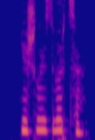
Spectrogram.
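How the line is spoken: Quiet distracted reply. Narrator (Russian): тихо ответила, все еще пытаясь освежить в памяти события минувшего дня

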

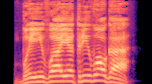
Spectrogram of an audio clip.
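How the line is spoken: Loud announcement. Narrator (Russian): громко произнес Атерио

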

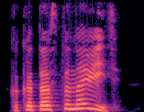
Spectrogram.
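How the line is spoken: Shouting. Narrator (Russian): крикнул он

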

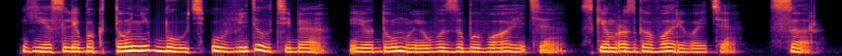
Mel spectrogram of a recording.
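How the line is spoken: Growl. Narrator (Russian): Прорычал Дариус

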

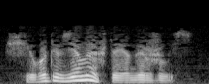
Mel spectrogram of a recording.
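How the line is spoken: Soft smiling male voice. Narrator (Russian): мягко улыбнулся он мне

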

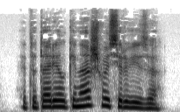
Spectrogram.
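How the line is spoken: Shout. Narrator (Russian): крикнула тетя Наташа

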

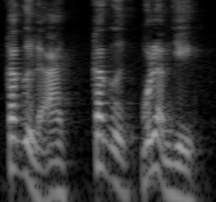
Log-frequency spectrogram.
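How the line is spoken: Startled loud shout. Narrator (Vietnamese): người kia giật mình hét lớn

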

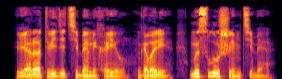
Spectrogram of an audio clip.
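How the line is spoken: Calm. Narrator (Russian): спокойно кивнул Романов

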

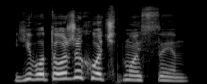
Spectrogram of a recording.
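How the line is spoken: Tired question. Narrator (Russian): Устало спросил

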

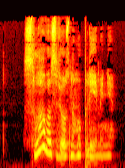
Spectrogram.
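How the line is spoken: Breathless exhale. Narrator (Russian): выдохнул он

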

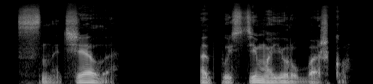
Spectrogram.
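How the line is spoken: Soft. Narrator (Russian): мягко сказал я

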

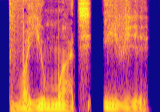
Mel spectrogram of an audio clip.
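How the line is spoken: Whispered with a smirk. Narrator (Russian): Прошептал он и усмехнулся

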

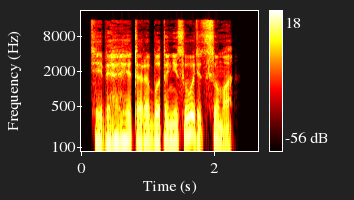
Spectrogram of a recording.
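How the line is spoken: Forced, awkward words. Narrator (Russian): выдавил из себя Константин, просто чтобы как-то разогнать гнетущую тишину

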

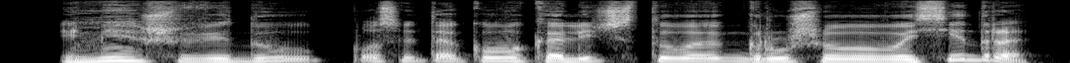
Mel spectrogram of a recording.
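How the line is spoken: Giggling. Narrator (Russian): хихикнул

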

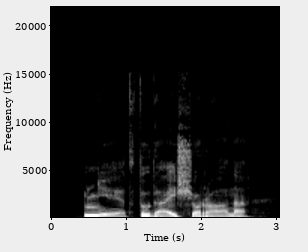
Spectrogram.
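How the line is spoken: Sepulchral demon voice. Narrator (Russian): все так же загробным голосом прокомментировал мои действия демон

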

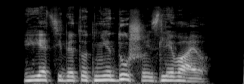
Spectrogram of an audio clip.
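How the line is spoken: Angry, through teeth. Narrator (Russian): Зло процедил сквозь зубы Рианец

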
